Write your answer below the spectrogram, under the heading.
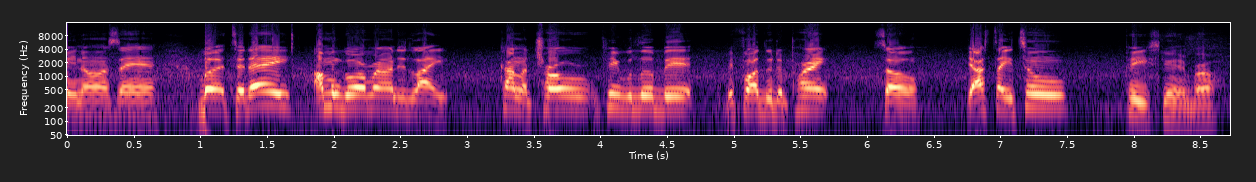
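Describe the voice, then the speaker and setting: A man's voice: fairly high pitch, a little hiss or hum. A young American man hosting pranks in casual, slangy banter, often repeating himself. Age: young adult. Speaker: prank show host. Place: outdoor parking lot and inside a large store.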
